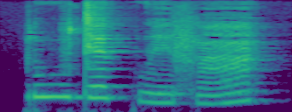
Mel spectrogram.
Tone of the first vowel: high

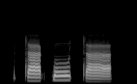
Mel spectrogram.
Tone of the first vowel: low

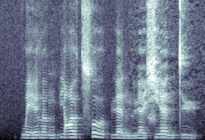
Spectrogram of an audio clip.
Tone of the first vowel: rising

